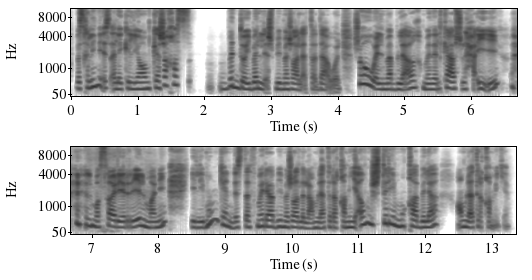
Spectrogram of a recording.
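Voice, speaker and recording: A woman's voice: mid-range voice, quick pace, darkish tone, no echo, studio quality. A woman with a Levantine Arabic accent, presenting a podcast and interviewing as its host.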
